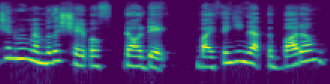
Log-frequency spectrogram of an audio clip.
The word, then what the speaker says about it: ด: As the initial consonant of a syllable, ดอเด็ก makes the sound d just like the letter D in diamond.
